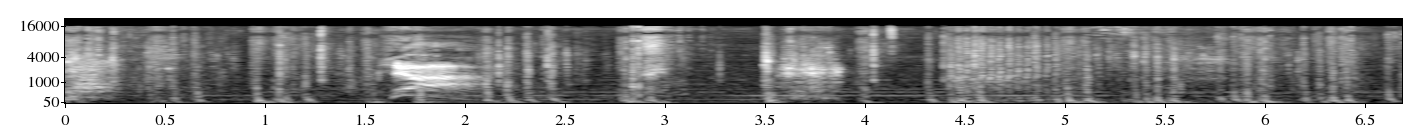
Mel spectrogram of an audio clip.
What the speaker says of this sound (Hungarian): Only the strong can reach this position and ride Abraxas, the immortal horse.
